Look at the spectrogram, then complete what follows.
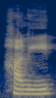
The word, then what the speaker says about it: honey: For example, words like come, done, some, money, honey, mother, brother, oven, these are all pronounced with the sound A, not the O that you see in the writing.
